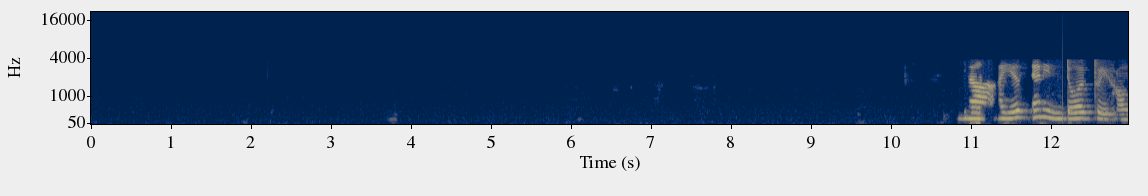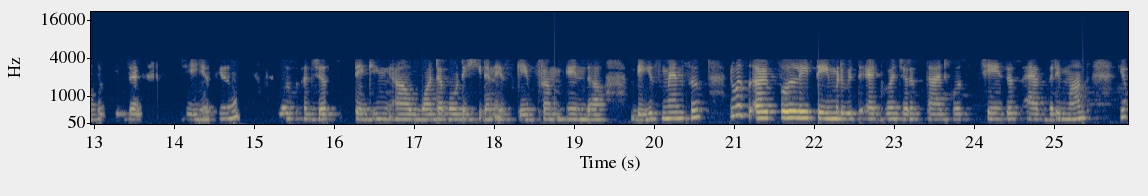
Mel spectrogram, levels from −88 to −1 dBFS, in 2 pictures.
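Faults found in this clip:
Clock drift buffer slips, 0.57–25.36 s: regular click every 1.65 s through the speech, roughly fifteen in all. Likely cause: sender and receiver clocks mismatched by something like 700 ppm, so the jitter buffer drifts until a block of around 50 samples is dropped or repeated. Heard over the G.711 mu-law path, band-limited to 3.8 kHz.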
